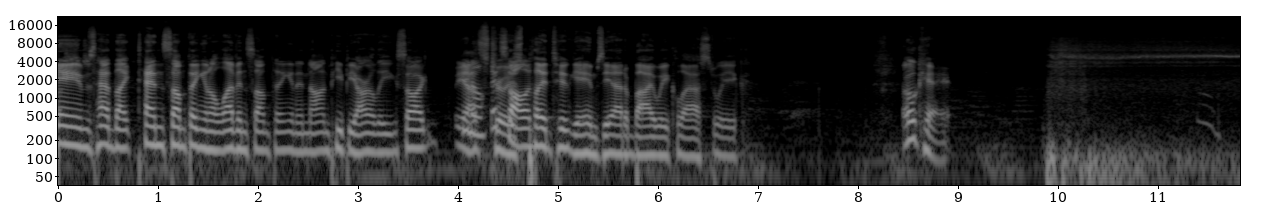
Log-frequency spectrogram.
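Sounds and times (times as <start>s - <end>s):
speech: 0.0s - 7.0s, 8.4s - 9.0s, 9.9s - 10.1s
loud breath blown into a microphone: 9.8s - 11.8s.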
